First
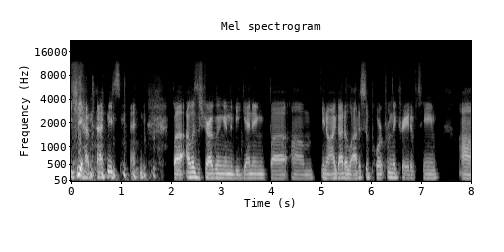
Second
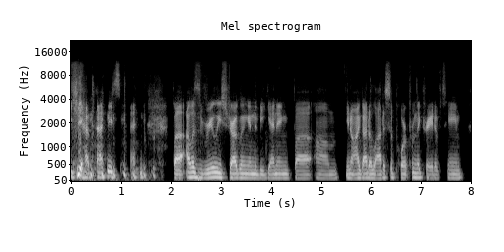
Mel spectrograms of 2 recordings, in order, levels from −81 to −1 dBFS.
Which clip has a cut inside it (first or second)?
first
